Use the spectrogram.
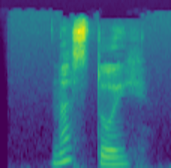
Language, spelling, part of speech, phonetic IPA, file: Russian, настой, noun, [nɐˈstoj], Ru-настой.ogg
- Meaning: infusion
